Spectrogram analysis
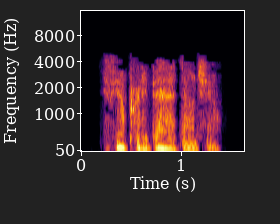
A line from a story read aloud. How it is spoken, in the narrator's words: She said softly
